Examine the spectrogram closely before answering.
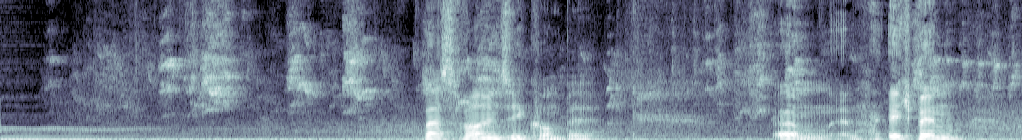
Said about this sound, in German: Hinter ihm konnte ich erkennen, dass sein Zimmer voll mit Käfigvögeln war, die alle zwitscherten.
